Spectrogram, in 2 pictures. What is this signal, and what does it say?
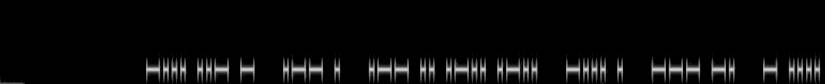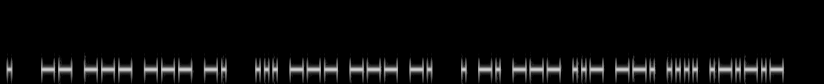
Morse code, heard as a keyed tone, about 28 wpm, 700 Hz. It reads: BUT WE WILL BE ON THE MOON SOON ENOUGH.
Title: Sentences from Top 1000 Words - Review Part 3 - 28wpm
